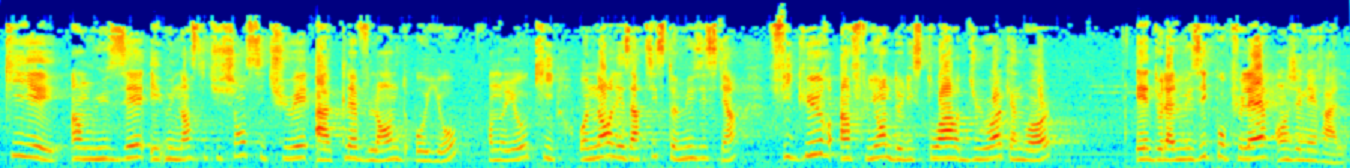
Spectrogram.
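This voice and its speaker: A woman's voice: fairly high pitch, a little slow, a little hiss or hum. A young woman from Congo hosting a casual TV chat show, talking in a playful, chatty way and laughing at herself. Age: young adult. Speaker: TV show host. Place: TV studio. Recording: long reverb, faint ambience.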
